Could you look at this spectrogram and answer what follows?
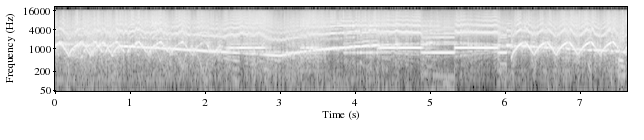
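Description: Fire engine sirens wail through a summer festival parade, a loud mix of overlapping rising-and-falling tones with a rapid yelp pattern, plus a steady horn-like blast in the middle.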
